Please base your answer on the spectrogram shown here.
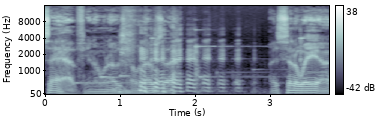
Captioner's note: laughing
